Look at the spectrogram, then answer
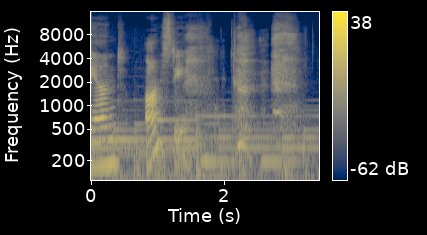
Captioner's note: crying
